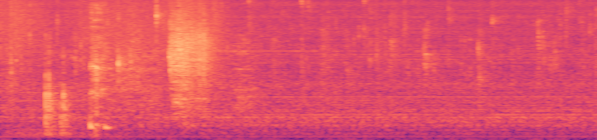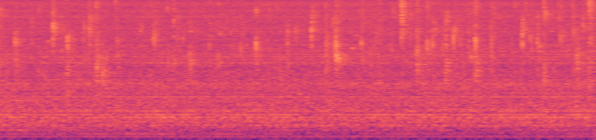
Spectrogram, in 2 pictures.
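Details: Kitchen sounds of clinking dishes and dripping water with scattered faint clicks over a quiet background, and no animal call.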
